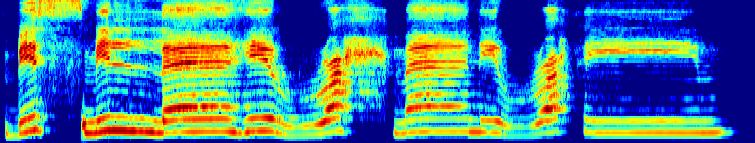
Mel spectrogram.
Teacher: اللہ سے پہلے زیر ہے، اللہ کے نام سے تو ہم نے لام لائٹ پڑھنا ہے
